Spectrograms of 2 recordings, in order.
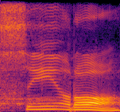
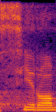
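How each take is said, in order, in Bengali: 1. 's' ভারী এবং মোটা। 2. 's' হালকা এবং পাতলা। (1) "স্বাদ মোটা হবে" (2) "এখানে সিন বলা যাবে না, সিরা বলা যাবে না"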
